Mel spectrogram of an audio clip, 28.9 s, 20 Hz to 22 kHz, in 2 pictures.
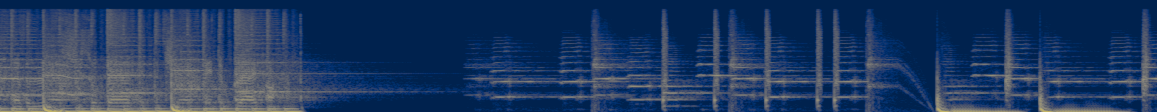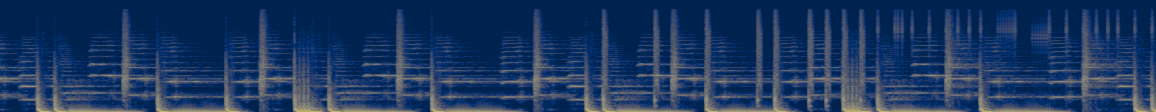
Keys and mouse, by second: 2.4 ctrl+z, 6.1 click, 8.3 click, 9.3 i, 9.8 shift+click, 10.0 v, 10.5 click, 11.8 space, 11.9 click, 12.1 space, 12.5 click, 14.7 right click, 15.2 click, 16.6 click, 17.8 click, 24.4 click.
